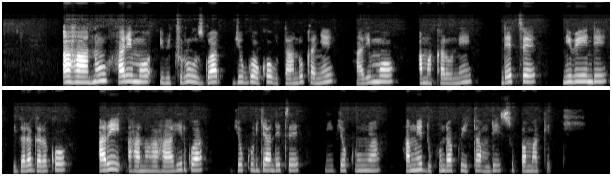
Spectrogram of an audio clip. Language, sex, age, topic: Kinyarwanda, female, 18-24, agriculture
